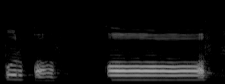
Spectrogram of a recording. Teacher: یہ زبان کی جڑ اور تالو کے نرم حصے سے ادا ہوگا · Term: حروف لہویہ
